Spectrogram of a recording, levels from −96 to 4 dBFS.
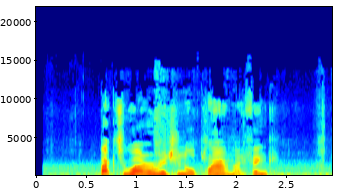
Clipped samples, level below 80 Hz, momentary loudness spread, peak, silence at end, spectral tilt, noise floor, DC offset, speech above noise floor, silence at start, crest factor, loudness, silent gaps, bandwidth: under 0.1%; -38 dBFS; 20 LU; -2 dBFS; 0 s; -5.5 dB/octave; -41 dBFS; under 0.1%; 21 dB; 0.15 s; 20 dB; -20 LUFS; none; 14.5 kHz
